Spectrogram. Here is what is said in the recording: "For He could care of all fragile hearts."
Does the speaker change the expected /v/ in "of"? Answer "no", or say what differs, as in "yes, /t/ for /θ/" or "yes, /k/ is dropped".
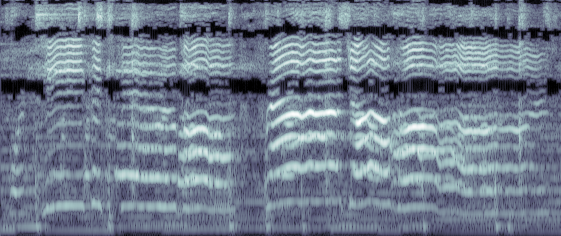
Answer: yes, /b/ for /v/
